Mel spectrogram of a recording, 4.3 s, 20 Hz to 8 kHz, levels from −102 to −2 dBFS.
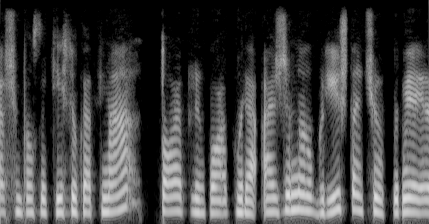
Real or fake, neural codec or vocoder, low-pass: fake; codec, 16 kHz, 2 kbps, FreqCodec, larger model; 7.2 kHz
